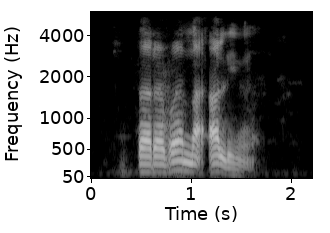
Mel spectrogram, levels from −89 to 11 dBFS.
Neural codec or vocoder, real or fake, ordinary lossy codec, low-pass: codec, 44.1 kHz, 7.8 kbps, Pupu-Codec; fake; AAC, 48 kbps; 5.4 kHz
